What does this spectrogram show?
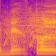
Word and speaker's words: Myrtle: Tinanong ko yan, si Escanlar, kung paano yung pronounce yun. Ganun talaga eh, Myrtle daw talaga. That's how she prefers it.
